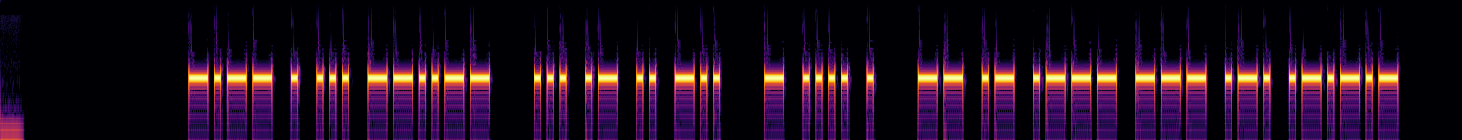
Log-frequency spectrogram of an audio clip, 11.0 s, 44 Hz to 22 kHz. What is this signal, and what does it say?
Morse code, heard as a keyed tone, about 25 wpm, 700 Hz. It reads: YES, SAID THE MAJOR.
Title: Sentences from Top 1000 Words - Review Part 4 - 25wpm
